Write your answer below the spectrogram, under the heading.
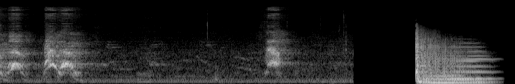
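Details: Seven-week-old English Mastiff puppies give a few short, high yipping barks, followed by a sustained tonal sound.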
